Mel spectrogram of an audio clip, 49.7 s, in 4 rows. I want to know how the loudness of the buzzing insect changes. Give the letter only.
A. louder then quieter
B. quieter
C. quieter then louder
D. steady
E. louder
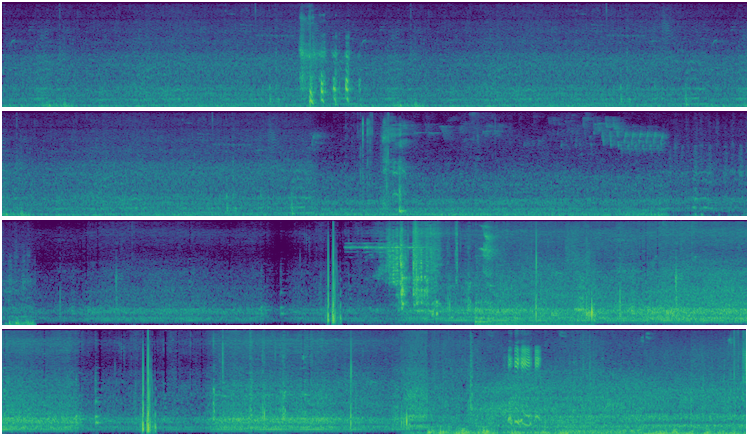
E.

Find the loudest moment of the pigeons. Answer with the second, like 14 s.
32 s.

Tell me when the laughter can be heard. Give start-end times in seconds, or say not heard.
5.0-6.0, 18.4-19.2, 45.6-46.2.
